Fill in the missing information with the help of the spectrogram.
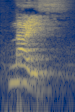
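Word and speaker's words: gneiss: You can see the spelling is little bit uh different from the pronunciation. We we we have to pronounce it as nice.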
